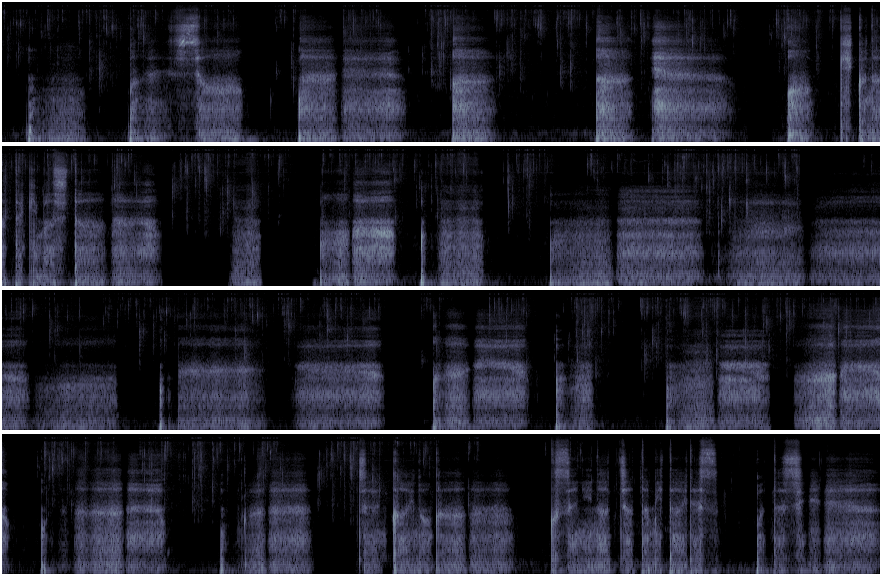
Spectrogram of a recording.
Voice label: 寝ている間の不健全 バイノーラル 効果音あり, ASMR

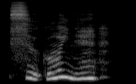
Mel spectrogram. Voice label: 女の子 台詞, ASMR

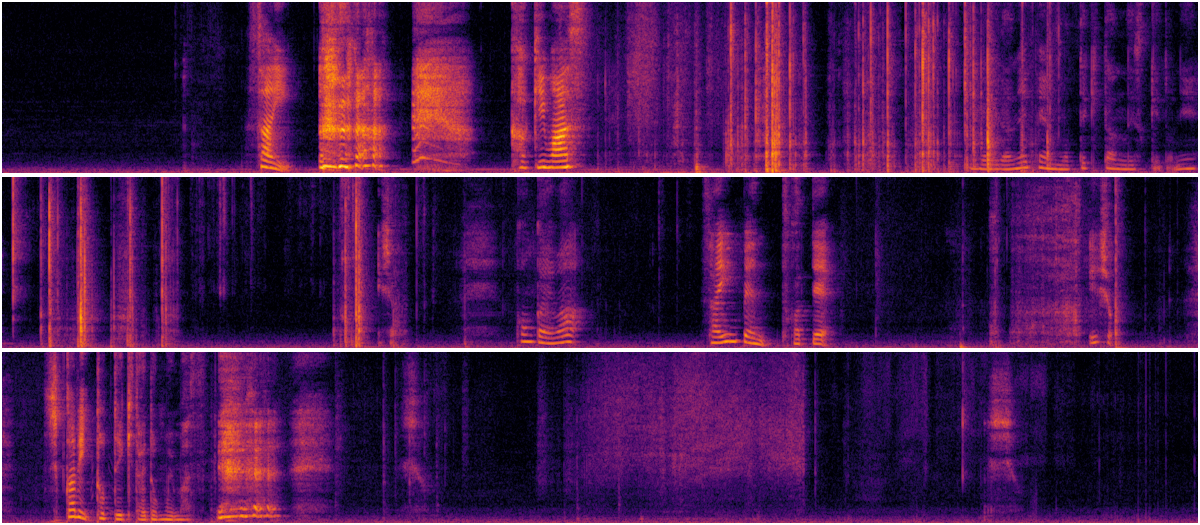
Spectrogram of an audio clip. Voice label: ASMR バイノーラル

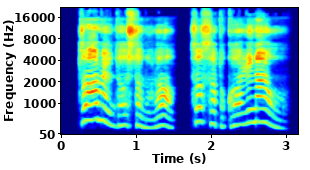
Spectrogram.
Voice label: 女の子台詞

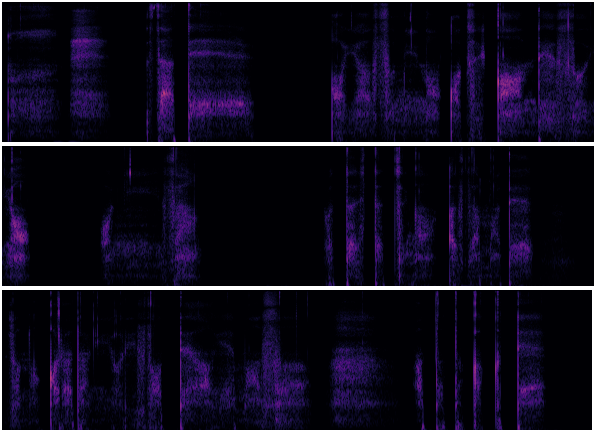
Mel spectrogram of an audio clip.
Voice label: 安眠用添い寝ボイス, ASMR

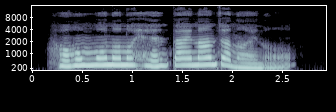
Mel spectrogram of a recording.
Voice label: mob 女子 台詞

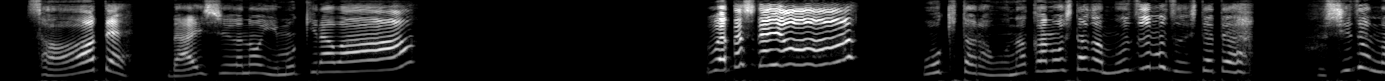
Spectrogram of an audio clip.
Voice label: 次回予告（BGMなし）; ドージンボイスワーク

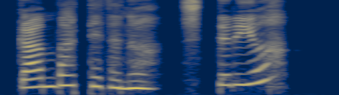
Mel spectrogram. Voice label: 応援ボイス

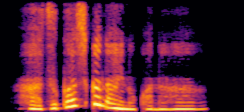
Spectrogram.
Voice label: mob 女子 台詞

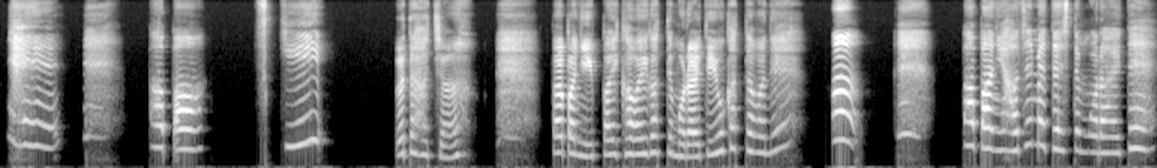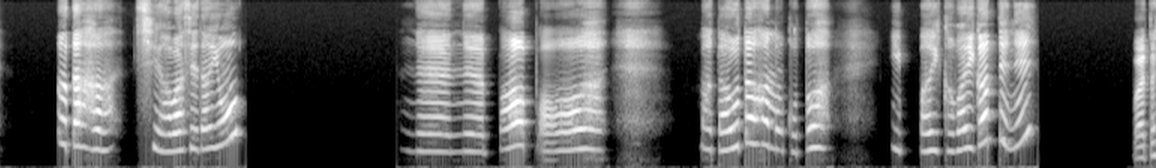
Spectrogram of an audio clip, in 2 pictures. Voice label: ピロートーク; 家族でイチャイチャ; 効果音なし

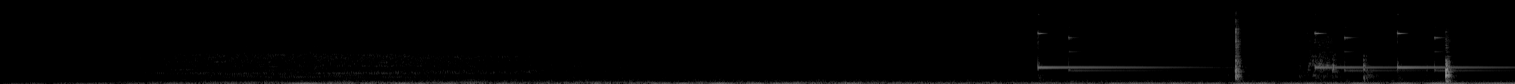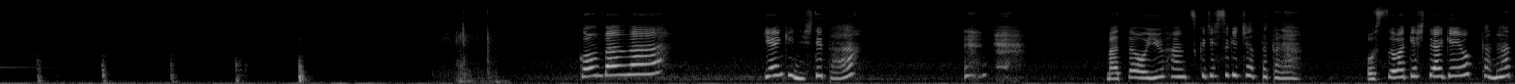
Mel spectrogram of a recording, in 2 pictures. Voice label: 隣人, ASMR

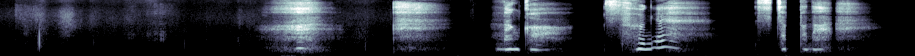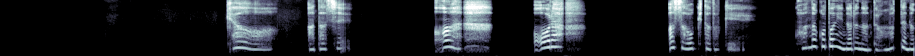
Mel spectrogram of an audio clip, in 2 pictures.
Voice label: バイノーラル; ぼんやりとした温かい満足感と共に

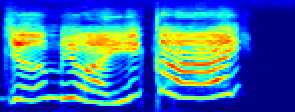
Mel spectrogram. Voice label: 準備はいいかーい?, 掛け声

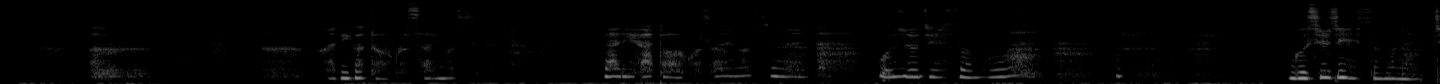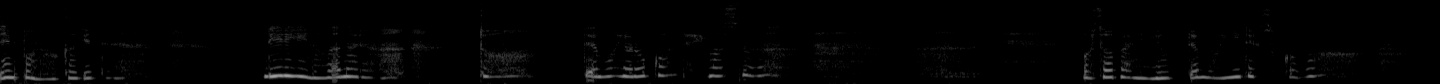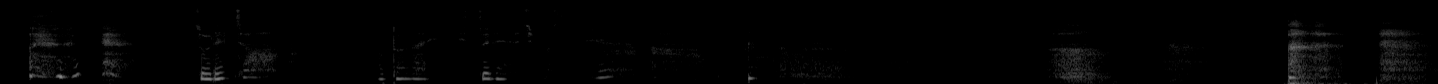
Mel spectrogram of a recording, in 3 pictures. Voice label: ピロートーク; サキュバス堕とし【調教アナル奴隷／立体音響】

